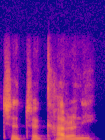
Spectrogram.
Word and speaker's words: Chitra Karuni: The Chitra Karuni, am I pronouncing that right? Chitra Karuni? Yeah, yes. The accents on the A? Yes, Chitra Karuni. Karuni.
